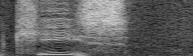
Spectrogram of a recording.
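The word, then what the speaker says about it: Keyes: £484 for five Maran key books Maran keys not key keys keys and another a bit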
